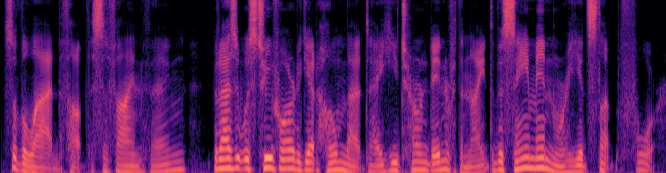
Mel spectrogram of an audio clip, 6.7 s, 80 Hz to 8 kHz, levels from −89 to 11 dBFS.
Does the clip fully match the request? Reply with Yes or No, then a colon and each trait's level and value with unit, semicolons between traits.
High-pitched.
No: low, 120 Hz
